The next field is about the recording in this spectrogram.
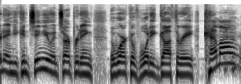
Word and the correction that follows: Okemah: Rising, is that how you pronounce it? Okemah. – Oh, Okemah. Oh, yeah.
